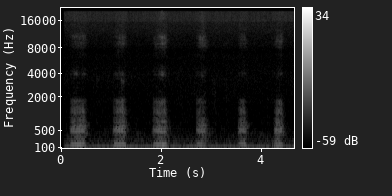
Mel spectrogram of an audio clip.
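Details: Reggie the dog snoring indoors: low, rumbling snores with a raspy buzz, each lasting about a quarter second, repeating roughly once a second at a steady pace, with a faint constant hum underneath.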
